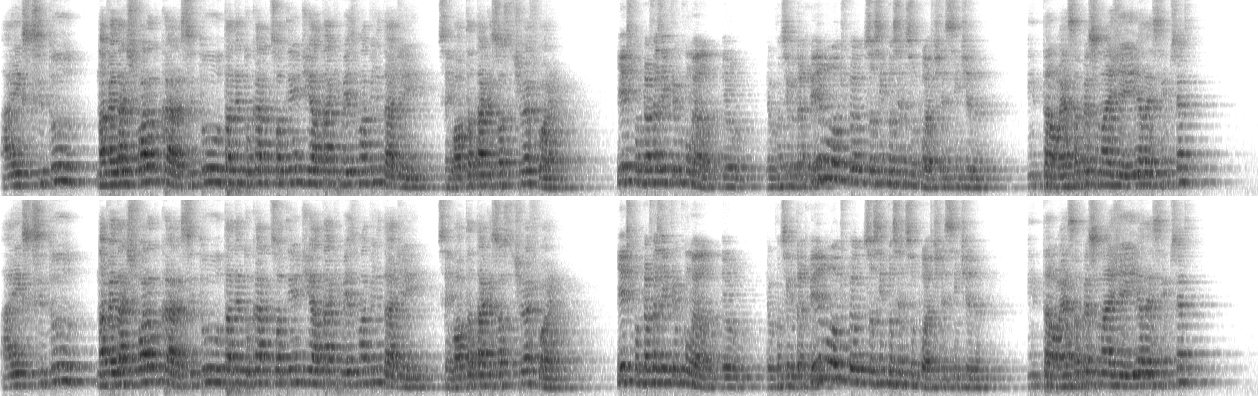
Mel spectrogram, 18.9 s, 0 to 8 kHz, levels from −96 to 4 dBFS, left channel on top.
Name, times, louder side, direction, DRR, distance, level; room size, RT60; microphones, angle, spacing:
voice 1, 0.0-1.1 1.4-6.2 6.8-8.3 15.4-17.8, equal, ahead, -9 dB, 0.7 m, -21 dB
voice 2, 9.3-11.1 11.5-14.7, right 2 dB, 30° right, -6 dB, 0.8 m, -24 dB
2.3 x 2.2 x 2.6 m, 1.0 s
head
